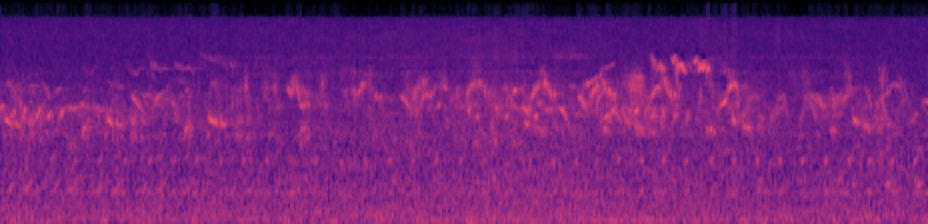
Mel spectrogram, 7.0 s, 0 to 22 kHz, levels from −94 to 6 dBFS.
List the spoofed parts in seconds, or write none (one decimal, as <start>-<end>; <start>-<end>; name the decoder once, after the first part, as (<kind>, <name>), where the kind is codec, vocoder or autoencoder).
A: 1.6-4.4 (autoencoder, DAC-VAE); 5.3-6.5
